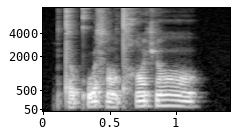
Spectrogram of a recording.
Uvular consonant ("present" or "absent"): present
